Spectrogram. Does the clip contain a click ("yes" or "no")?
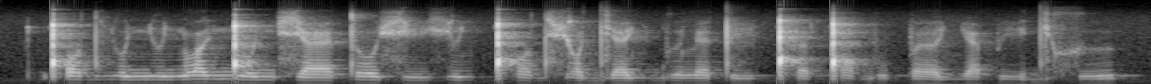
yes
